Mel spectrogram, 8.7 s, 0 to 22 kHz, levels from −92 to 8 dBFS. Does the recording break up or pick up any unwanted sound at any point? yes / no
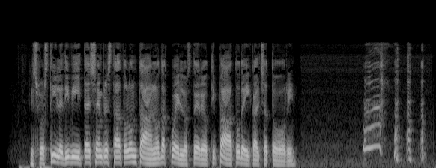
yes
